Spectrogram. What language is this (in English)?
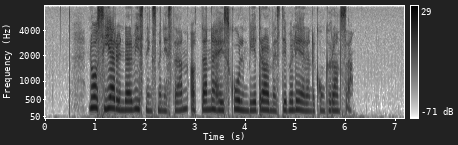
Norwegian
